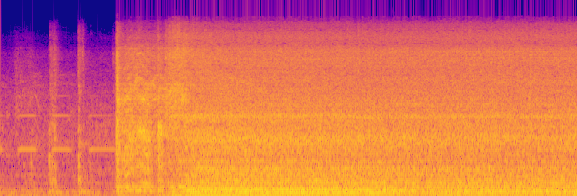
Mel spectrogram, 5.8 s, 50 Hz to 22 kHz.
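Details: 1998 Jeep Cherokee XJ after fuel sending unit replacement fixing a long crank: a short crank, catches right away, then a smooth, steady idle with no stumbling. Normal.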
